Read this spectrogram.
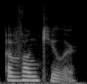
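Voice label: "avuncular", American English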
